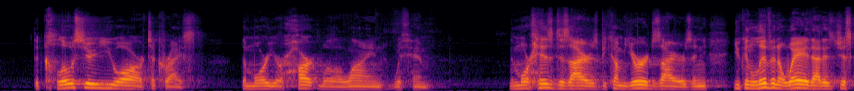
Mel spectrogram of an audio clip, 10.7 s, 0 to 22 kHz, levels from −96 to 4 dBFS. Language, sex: English, male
